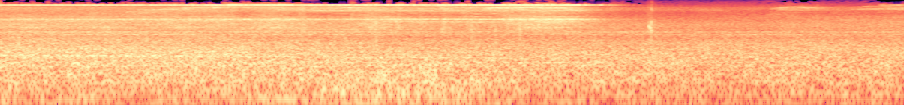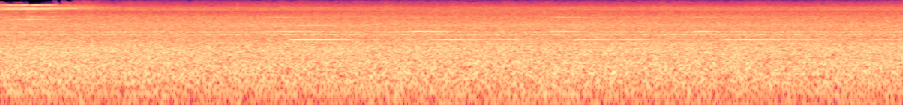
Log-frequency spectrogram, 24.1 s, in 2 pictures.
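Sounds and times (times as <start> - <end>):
train brakes squealing: 0.0 - 8.5, 10.2 - 13.4, 15.6 - 16.9, 17.5 - 22.7
standing train noise: 0.0 - 24.0.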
